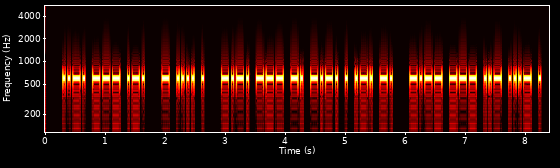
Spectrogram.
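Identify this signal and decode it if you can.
Morse code, heard as a keyed tone, about 29 wpm, 600 Hz. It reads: FOR THE CONCERN YOUVE
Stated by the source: Morse code practice at 28 wpm, text of Ken Follett's novel Never in English, from CW med Gnister.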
